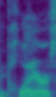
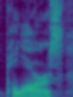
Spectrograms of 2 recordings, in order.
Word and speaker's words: Polaris: I used to say Polaris. It's Polaris. Shows up and just wipes out all the Sentinels.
